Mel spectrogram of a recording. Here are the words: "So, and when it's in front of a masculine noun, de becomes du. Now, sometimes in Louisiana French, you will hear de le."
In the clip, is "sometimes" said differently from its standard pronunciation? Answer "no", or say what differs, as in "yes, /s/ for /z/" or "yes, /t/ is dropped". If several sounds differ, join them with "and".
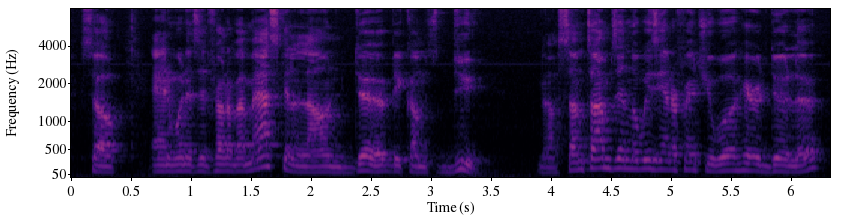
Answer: no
